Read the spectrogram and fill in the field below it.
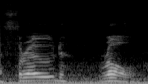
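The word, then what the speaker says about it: throwed roll: claim to fame is the throad roll i did not mispronounce that so throw the roll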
